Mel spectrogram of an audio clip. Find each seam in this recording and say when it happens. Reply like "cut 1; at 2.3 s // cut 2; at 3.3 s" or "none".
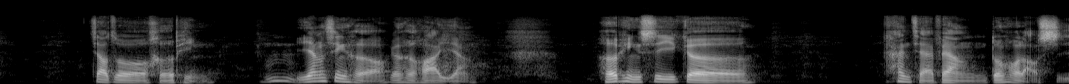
none

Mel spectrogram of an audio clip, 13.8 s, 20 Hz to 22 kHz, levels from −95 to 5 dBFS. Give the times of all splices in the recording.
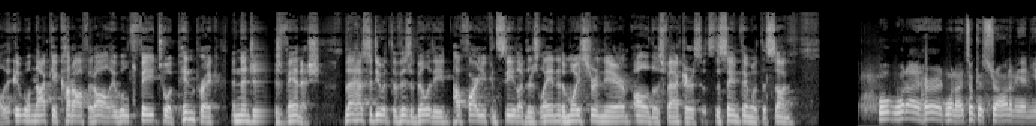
cut 1; at 1.7 s // cut 2; at 3.0 s // cut 3; at 4.6 s // cut 4; at 6.1 s // cut 5; at 7.0 s // cut 6; at 7.5 s // cut 7; at 12.6 s

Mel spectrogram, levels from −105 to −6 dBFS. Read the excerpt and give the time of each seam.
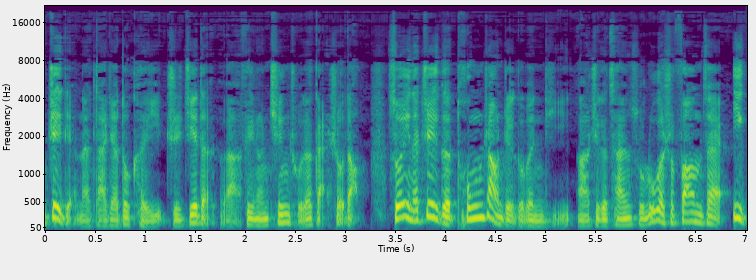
none

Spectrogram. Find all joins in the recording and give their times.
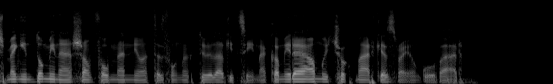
cut 1; at 1.6 s // cut 2; at 2.3 s

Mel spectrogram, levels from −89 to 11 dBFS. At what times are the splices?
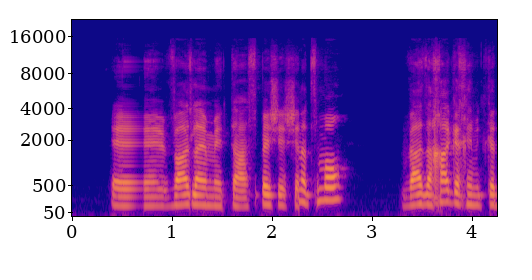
cut 1; at 1.2 s // cut 2; at 2.3 s

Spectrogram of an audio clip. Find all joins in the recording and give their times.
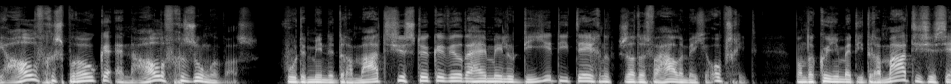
cut 1; at 2.7 s // cut 2; at 6.1 s

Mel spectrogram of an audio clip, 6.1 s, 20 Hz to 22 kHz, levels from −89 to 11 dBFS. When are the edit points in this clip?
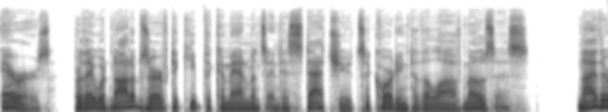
cut 1; at 2.7 s

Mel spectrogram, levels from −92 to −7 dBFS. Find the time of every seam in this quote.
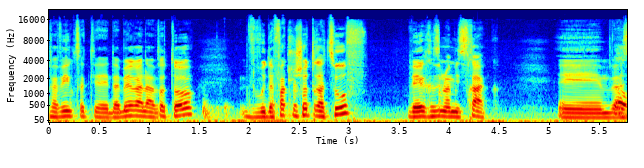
cut 1; at 1.1 s // cut 2; at 1.9 s // cut 3; at 2.4 s // cut 4; at 3.9 s

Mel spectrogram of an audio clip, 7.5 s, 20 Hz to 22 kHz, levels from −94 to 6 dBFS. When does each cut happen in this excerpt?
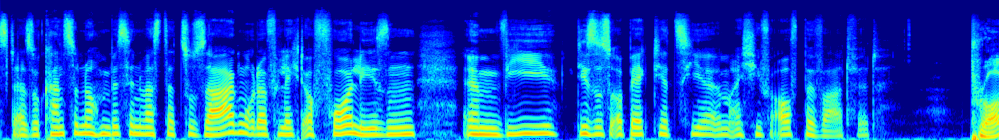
cut 1; at 4.2 s

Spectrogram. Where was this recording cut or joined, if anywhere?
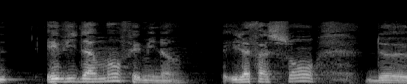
cut 1; at 2.5 s

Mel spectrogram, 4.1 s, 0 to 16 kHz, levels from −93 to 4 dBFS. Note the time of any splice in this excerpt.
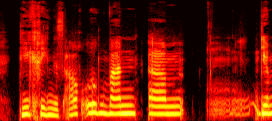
cut 1; at 2.1 s

